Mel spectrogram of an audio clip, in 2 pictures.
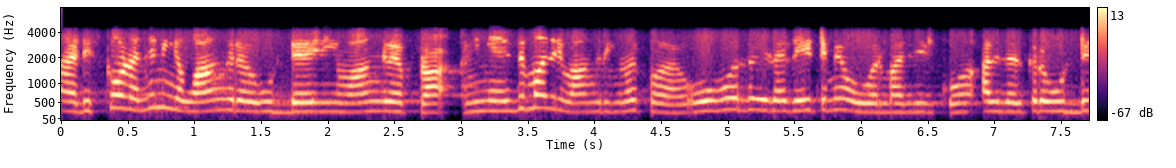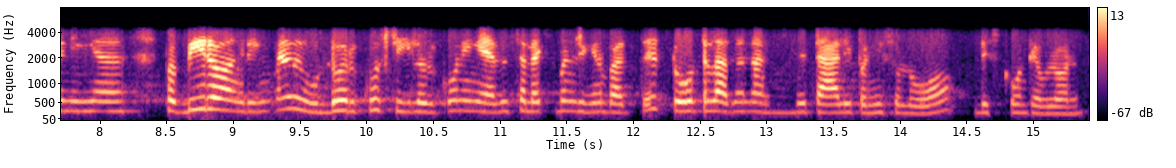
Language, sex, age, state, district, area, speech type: Tamil, female, 18-30, Tamil Nadu, Mayiladuthurai, rural, conversation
